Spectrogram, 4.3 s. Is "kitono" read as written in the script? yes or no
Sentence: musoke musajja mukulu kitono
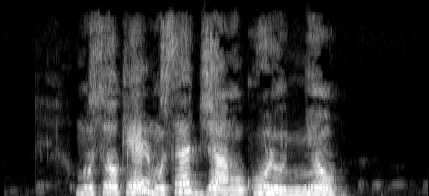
no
